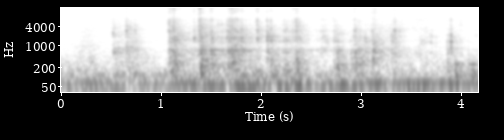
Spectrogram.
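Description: Light, irregular clicking and crackling of a clear plastic clamshell container of muffins being handled, starting about a second in.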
